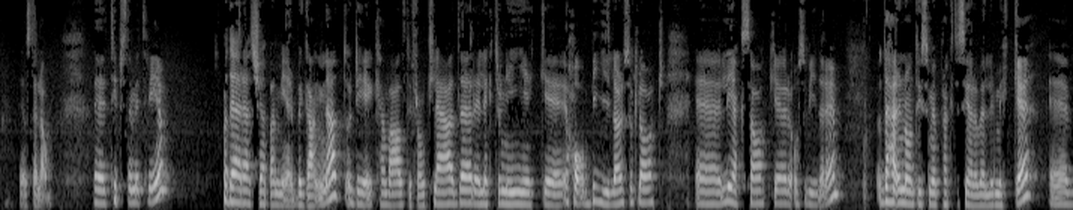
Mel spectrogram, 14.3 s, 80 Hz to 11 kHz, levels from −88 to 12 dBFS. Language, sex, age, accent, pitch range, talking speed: Swedish, female, 20-39, native, 170-205 Hz, 165 wpm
